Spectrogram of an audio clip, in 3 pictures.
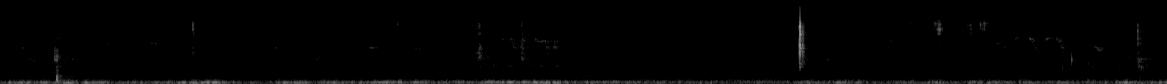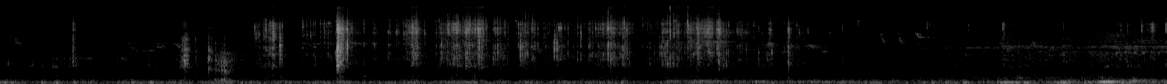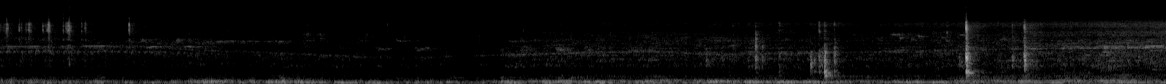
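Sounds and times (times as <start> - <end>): crinkling and rustling: 13.4 - 20.4, 22.8 - 24.3.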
